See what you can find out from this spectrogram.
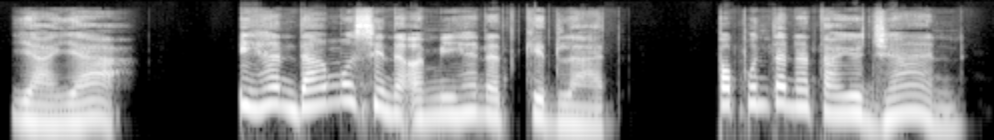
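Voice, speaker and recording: A woman's voice: sing-song, a little slow, warm tone, no room sound. Billionaire father read by a woman, authoritative, controlled and urgent, audio-story style, dry sound. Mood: urgent, commanding. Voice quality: low, authoritative voice. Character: commanding billionaire father, calm but dangerous, in crisis.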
